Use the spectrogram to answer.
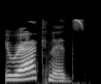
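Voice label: "arachnids", British English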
